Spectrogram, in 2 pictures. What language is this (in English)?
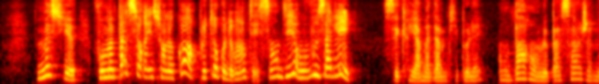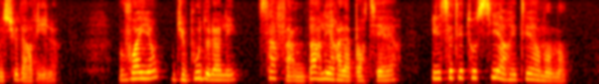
French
